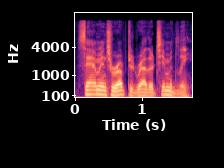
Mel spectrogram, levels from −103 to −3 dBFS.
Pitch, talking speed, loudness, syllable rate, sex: 115 Hz, 135 wpm, -16 LUFS, 6.1 syllables/s, male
